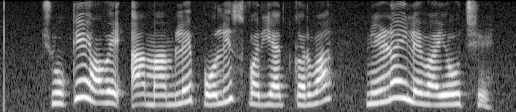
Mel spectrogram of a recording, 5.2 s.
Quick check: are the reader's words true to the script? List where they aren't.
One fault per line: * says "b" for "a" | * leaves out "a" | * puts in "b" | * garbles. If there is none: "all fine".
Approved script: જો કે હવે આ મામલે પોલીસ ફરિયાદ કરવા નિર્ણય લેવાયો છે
all fine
